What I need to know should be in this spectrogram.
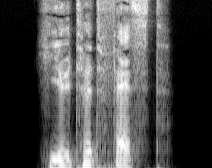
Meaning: second-person plural subjunctive I of festhalten
- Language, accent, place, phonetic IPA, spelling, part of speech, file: German, Germany, Berlin, [ˌhiːltət ˈfɛst], hieltet fest, verb, De-hieltet fest.ogg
